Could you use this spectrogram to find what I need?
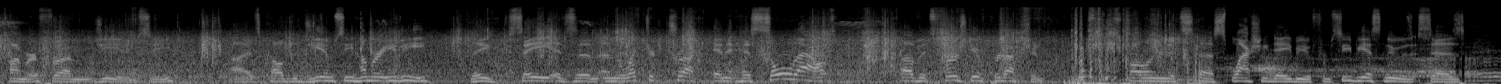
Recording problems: distortion; slight; 10 dB below the speech
animal sounds; loud; throughout; 2 dB below the speech

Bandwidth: 15 kHz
